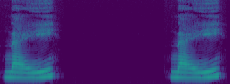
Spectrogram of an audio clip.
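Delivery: nei starting low and rising slightly. Shown as a demonstration. Teacher demonstrating the low rising tone. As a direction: begin nei low, then lift it a little. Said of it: "the low rising tone".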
